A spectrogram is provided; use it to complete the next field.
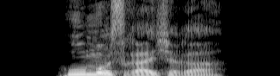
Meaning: inflection of humusreich: 1. strong/mixed nominative masculine singular comparative degree 2. strong genitive/dative feminine singular comparative degree 3. strong genitive plural comparative degree
- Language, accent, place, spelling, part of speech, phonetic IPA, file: German, Germany, Berlin, humusreicherer, adjective, [ˈhuːmʊsˌʁaɪ̯çəʁɐ], De-humusreicherer.ogg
